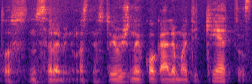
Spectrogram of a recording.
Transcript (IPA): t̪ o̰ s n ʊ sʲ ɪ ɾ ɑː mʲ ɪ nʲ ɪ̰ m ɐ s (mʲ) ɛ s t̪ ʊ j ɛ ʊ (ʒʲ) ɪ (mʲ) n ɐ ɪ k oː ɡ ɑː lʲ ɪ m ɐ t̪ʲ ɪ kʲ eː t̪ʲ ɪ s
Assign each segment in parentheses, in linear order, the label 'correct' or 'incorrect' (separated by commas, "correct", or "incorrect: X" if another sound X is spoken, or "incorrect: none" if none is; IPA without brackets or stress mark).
incorrect: nʲ, correct, incorrect: none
